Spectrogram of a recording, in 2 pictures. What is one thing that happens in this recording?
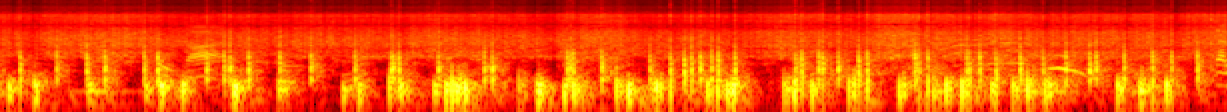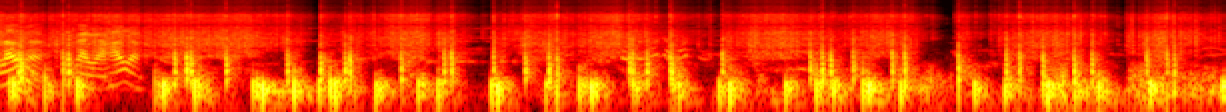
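Fireworks burst with deep booms.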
